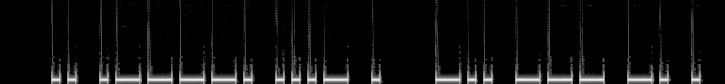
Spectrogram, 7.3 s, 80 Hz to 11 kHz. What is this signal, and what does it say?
Morse code, heard as a keyed tone, about 15 wpm, 700 Hz. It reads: I'VE DONE
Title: A Sound Of Thunder 15wpm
